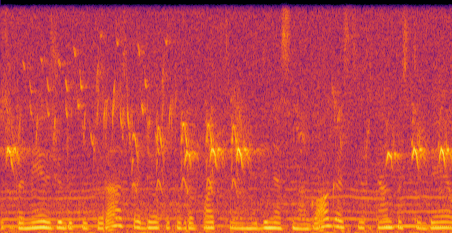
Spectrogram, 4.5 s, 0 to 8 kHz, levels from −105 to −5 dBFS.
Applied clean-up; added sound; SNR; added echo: none; Insect; 3 dB; none.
